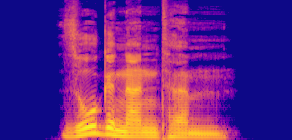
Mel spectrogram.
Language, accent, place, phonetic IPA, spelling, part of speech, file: German, Germany, Berlin, [ˈzoːɡəˌnantəm], sogenanntem, adjective, De-sogenanntem.ogg
- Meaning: strong dative masculine/neuter singular of sogenannt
